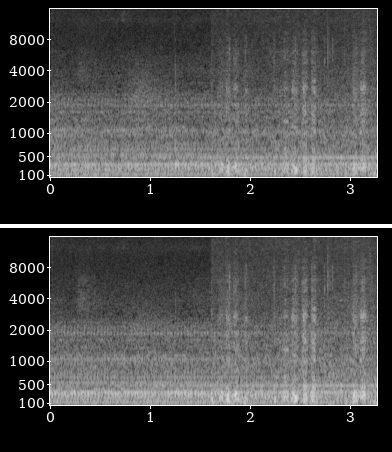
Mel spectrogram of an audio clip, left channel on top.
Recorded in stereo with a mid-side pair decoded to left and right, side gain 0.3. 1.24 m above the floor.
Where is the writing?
35° right, 0.8 m.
